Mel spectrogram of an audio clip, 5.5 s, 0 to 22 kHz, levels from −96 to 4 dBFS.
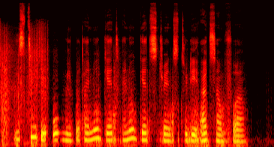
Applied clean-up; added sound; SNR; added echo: neural mask model RNNoise.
